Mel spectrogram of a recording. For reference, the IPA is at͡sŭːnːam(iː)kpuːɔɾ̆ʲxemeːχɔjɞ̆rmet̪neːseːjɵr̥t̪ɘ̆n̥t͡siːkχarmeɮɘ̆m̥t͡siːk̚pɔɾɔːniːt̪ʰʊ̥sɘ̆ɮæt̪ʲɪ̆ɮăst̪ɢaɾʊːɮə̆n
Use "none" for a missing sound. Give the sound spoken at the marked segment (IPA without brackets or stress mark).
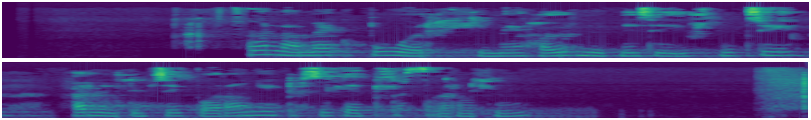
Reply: æː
